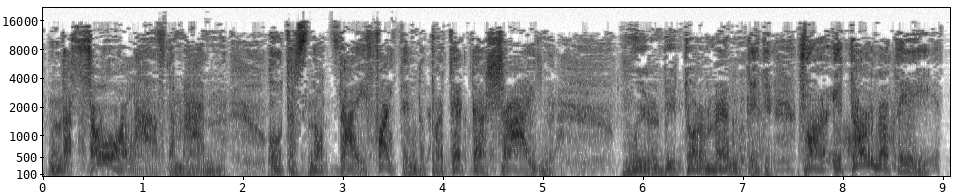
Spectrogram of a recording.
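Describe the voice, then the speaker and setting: A man playing a grim, devout human warrior in a fantasy game, gravelly, with music behind him. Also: deep voice, huge pitch swings, slow pace, crowd noise, exaggerated voice.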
